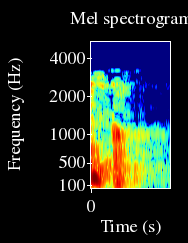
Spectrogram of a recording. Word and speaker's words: الأرض: وإذا قيل لهم لا تفسدوا في الأرض، خد بالك الأرض دي احنا اتفقنا ان الهمزة بتاعت القرآن دائما مرققة، فمن قلش في في الارض، لا في الآه، في فرق اهو النطق، ما تقولش في الآه في ال، شوف حتى اللام طلعت منك مفخمة، لا اللام مرققة في الارض خلاص.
